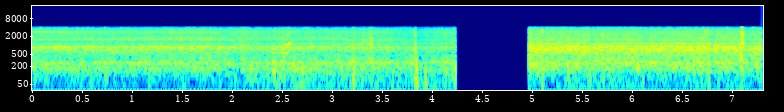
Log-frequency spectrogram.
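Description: Steady rushing of whitewater rapids. The sound cuts out for under a second just past the middle, then comes back a little louder.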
